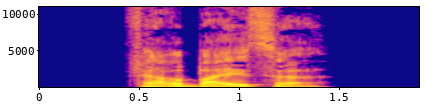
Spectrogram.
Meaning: inflection of verbeißen: 1. first-person singular present 2. first/third-person singular subjunctive I 3. singular imperative
- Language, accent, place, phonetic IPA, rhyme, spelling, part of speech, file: German, Germany, Berlin, [fɛɐ̯ˈbaɪ̯sə], -aɪ̯sə, verbeiße, verb, De-verbeiße.ogg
